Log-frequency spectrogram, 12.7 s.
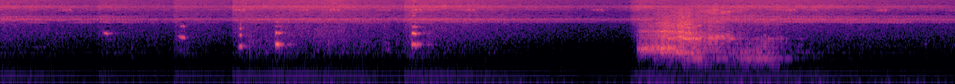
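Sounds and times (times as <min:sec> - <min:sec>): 
apes long angry screaming: 0:08.5 - 0:10.6.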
